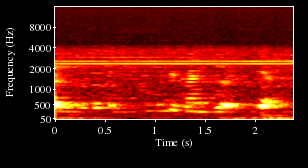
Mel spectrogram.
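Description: Faint, indistinct speech in a room, with a steady thin high-pitched tone underneath.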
